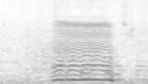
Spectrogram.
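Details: Goat named Halley Berry at Needham Goat Farm, delivering triplets, during the birth of the second kid; one steady, low, nasal bleat lasting about half a second, rich in harmonics, over quiet barn background.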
